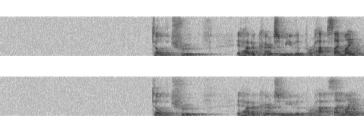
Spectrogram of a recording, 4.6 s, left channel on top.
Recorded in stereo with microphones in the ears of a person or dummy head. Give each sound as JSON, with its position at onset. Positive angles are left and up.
{"t": 1.9, "sound": "a man speaking", "side_deg": 0, "distance_m": 1.7}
